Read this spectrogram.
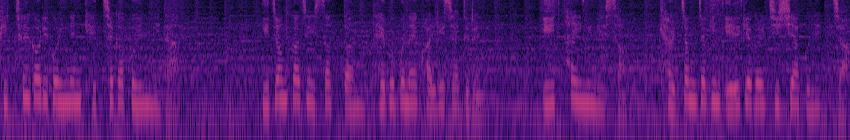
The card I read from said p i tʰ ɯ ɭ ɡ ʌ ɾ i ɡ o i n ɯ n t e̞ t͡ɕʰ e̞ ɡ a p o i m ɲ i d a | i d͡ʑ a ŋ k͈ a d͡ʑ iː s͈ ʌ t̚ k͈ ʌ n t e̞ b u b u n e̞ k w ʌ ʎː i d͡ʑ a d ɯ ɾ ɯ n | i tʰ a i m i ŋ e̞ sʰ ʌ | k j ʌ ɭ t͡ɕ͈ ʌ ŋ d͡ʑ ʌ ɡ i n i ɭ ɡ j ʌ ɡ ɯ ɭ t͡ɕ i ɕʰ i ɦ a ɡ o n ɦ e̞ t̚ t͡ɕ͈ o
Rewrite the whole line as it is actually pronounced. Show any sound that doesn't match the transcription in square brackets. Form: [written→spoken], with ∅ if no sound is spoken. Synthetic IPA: p i tʰ ɯ ɭ ɡ ʌ ɾ i ɡ o i [n→nː] ɯ n [t→k] e̞ t͡ɕʰ e̞ ɡ a p o i m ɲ i d a | i d͡ʑ [a→ʌ] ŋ k͈ a d͡ʑ iː s͈ ʌ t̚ [k͈→t͈] ʌ n t e̞ b u b u n e̞ k w [ʌ→a] ʎː i d͡ʑ a d ɯ ɾ ɯ n | i tʰ a i m i ŋ e̞ sʰ ʌ | k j ʌ ɭ t͡ɕ͈ ʌ ŋ d͡ʑ ʌ ɡ i n i ɭ ɡ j ʌ ɡ ɯ ɭ t͡ɕ i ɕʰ i ɦ a ɡ o n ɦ e̞ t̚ t͡ɕ͈ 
